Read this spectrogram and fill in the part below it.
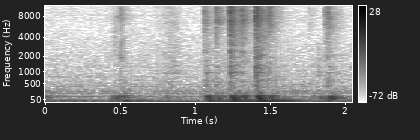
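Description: Typing a place name on a computer keyboard, a quick burst of close key clicks in uneven clusters, clattering faster toward the end, with no talk.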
